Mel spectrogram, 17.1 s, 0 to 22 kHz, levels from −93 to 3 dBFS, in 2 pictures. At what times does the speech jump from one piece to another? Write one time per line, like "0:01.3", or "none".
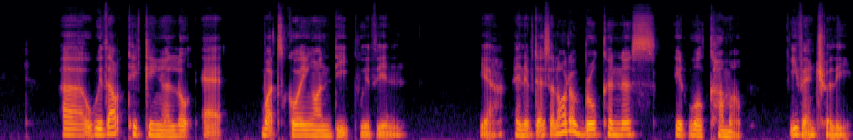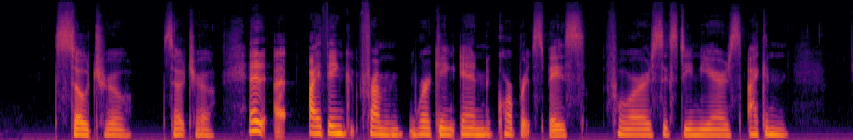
none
